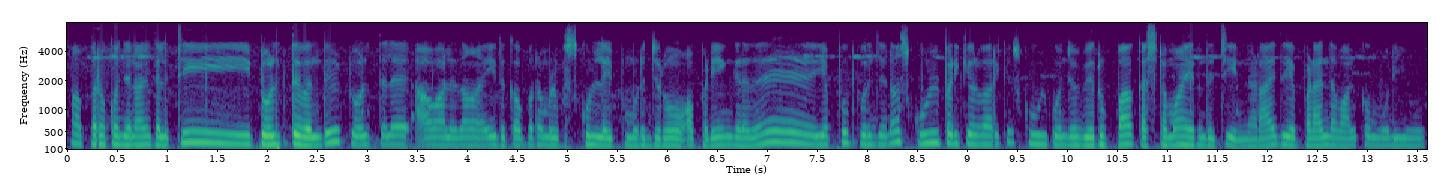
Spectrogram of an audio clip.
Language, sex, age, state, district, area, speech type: Tamil, female, 18-30, Tamil Nadu, Nagapattinam, rural, spontaneous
